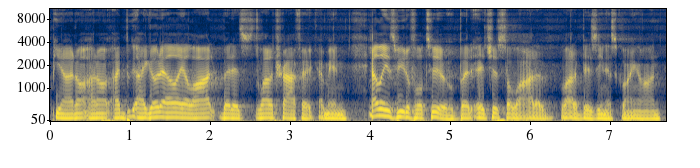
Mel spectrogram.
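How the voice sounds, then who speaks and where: A man's voice: medium pitch, fairly even intonation, fast talker, gravelly, few pauses. A man hosting a podcast interview for a trade association, talking in a chatty, rambling way with many restarts. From Southern California. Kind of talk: casual interview chat.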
